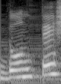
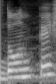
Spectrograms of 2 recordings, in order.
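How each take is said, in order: Both takes have the same delivery.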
